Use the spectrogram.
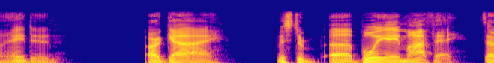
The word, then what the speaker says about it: Boye Mafe: Boye Mafe.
